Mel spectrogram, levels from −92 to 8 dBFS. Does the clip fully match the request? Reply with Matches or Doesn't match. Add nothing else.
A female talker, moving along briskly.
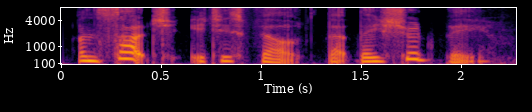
Matches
